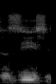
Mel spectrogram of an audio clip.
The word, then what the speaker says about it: Azeeze: I have people look at my name as Azeez. It's easy to pronounce, right? And it'll be like Azeez. Am I saying it right? Why would you not be saying it right? It's a five-letter word.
